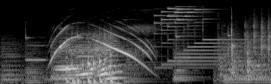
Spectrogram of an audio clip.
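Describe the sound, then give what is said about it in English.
A bicycle bell rings alone with bright, tinkling metallic tones and shimmering overtones, after a loud swooping sweep of ringing pitches. “Bicycle. Bicycle. Ring. Ring. A bicycle goes ring, ring, ring.”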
